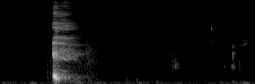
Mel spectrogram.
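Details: A cough that interrupts someone reading comic letters aloud, followed by an apology for the cough.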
